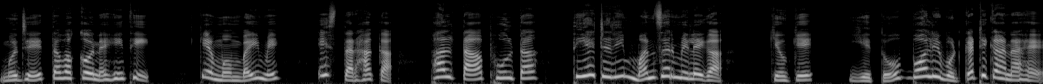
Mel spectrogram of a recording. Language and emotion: Urdu, surprised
